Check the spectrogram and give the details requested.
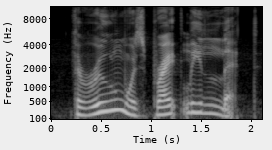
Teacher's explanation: The room was brightly lit, stress on 'lit'.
